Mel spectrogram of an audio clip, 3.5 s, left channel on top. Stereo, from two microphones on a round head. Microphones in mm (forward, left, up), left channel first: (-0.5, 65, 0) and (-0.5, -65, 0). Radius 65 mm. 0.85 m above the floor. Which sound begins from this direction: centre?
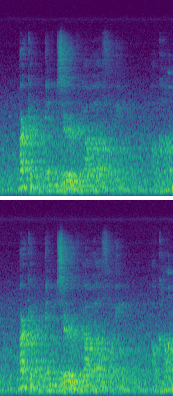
A man speaking, at 0.4 s.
